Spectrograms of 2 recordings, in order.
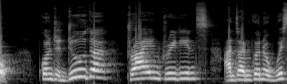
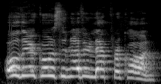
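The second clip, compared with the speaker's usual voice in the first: high, startled pretend sighting; mock surprised spotting; 8 semitones higher than usual. Cook pointing out a pretend leprechaun, mock surprised. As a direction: point it out like a leprechaun just ran by.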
